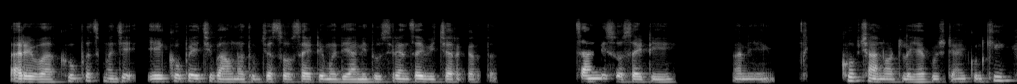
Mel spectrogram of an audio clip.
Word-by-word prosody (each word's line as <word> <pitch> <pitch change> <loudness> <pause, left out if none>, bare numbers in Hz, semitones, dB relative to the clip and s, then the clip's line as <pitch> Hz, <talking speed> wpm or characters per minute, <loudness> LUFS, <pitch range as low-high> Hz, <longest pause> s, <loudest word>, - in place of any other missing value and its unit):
अरे 130 -1 +8
वाह! 120 -1 +2
खूपच 145 +3 -5
म्हणजे 135 -4 -3 0.3
एकोप्याची 140 0 +2
भावना 125 -1 +1
तुमच्या 130 +1 -1
सोसायटीमध्ये 125 0 +1
आणि 120 0 +1
दुसऱ्यांचाही 130 +1 +3
विचार 125 0 0
करतात. - - -9 0.8
चांगली 140 +1 +4
सोसायटी 120 -3 0 0.7
आणि 125 0 -3 0.8
खूप 170 0 -1
छान 130 -4 +3
वाटलं 125 0 -2
ह्या 120 +1 0
गोष्टी 130 +1 -4
ऐकून 135 0 -4
की 180 -1 -1
125 Hz, 130 wpm, -23 LUFS, 125-140 Hz, 0.8 s, अरे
